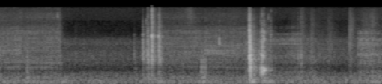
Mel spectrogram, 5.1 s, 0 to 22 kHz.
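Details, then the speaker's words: Sony CDP-M26 CD player with NO-DISC error, lid off: a few soft clicks and clunks from tray and sled, then quiet with no spin-up whir; disc never spins. KSS-150A laser later replaced with KSS-212B. "let's drop a disc into it and nothing so we can see the disc isn't spinning at all"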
